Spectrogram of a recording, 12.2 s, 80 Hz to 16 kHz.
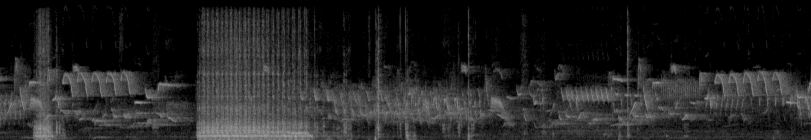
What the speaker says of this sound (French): coudre ces pièces épinglées à 1 cm du bord au point droit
